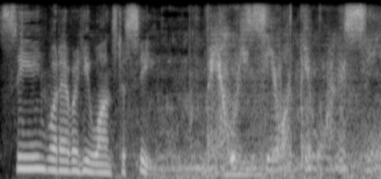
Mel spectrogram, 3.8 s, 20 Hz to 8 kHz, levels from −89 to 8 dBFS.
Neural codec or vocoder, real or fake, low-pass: codec, 16 kHz, 4.8 kbps, FACodec; fake; 7.2 kHz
